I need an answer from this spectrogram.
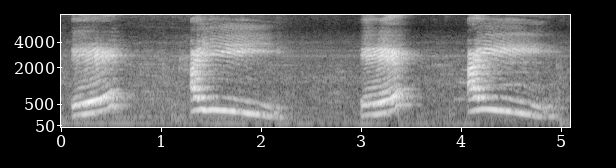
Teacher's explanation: तो कैसे, जब इनका उच्चारण स्थान कंठ से निकल कर आते हैं लेकिन तालु से लगकर बाहर आते हैं। कंठ से आते हैं लेकिन तालु से लगकर बाहर आते हैं, इसीलिए इनका उच्चारण स्थान कंठ तालु होता है।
